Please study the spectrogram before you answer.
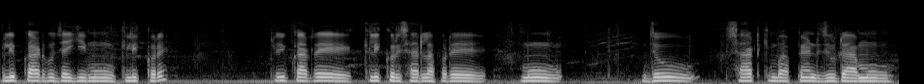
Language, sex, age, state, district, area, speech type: Odia, male, 45-60, Odisha, Nabarangpur, rural, spontaneous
